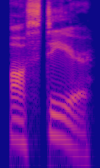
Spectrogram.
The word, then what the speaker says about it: austere: this one right here auster this has two syllables and the stress is on that second syllable with that long e sound auster if somebody or something is austere it means that they're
